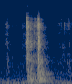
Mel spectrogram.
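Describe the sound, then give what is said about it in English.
A door opens or closes, heard as two short, sharp clicks close together, fairly faint. “No, but it is a door. The one in the shed?”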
